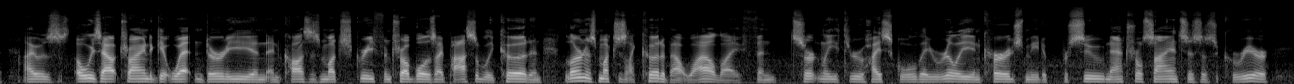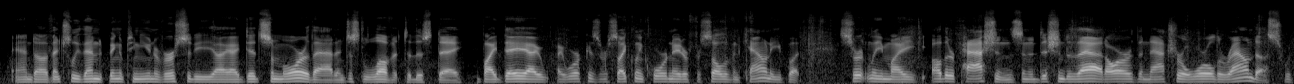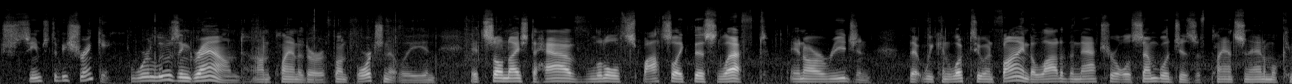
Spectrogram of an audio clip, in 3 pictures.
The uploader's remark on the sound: Spring Pond Walk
